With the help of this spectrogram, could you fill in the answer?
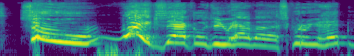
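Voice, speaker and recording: This is a put-on character voice with a high pitch. It moves at a moderate pace in an upbeat tone. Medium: audio drama. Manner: upbeat, excitable.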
